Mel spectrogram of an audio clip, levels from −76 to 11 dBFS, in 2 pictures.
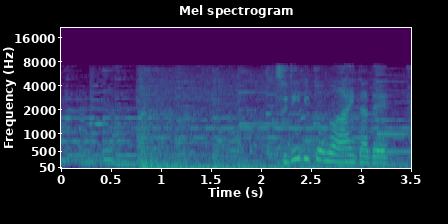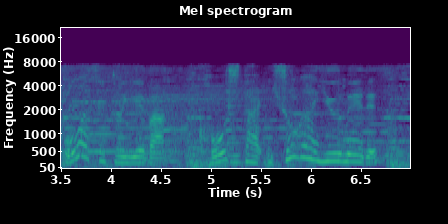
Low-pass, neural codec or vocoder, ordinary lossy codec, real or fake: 7.2 kHz; none; AAC, 48 kbps; real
